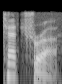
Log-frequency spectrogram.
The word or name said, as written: tetra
